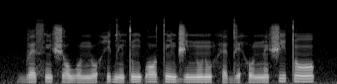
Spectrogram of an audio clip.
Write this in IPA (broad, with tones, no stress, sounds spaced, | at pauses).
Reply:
b ɛ˨ s ĩ˨ ʃ ɔ˨ w o˨ n o˨ h i˧ d ĩ˨ t ũ˧ ɡ͡b ɔ˧ t ĩ˧ d͡ʒ i˧ n ũ˧ ɾ ũ˧ h ɛ˨ d e˨˦ h o˧ n ɛ̃˧ ʃ i˦ t ɔ̃˦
